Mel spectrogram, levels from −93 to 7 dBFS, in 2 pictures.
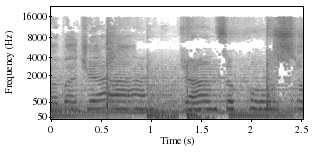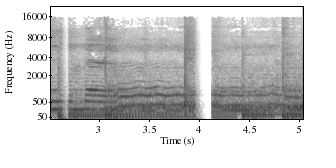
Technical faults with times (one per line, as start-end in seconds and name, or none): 0.85-2.23 channel delay (comb filtering)
2.41-2.71 repeated stalls (stutter)
3.95-4.15 call audio freeze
